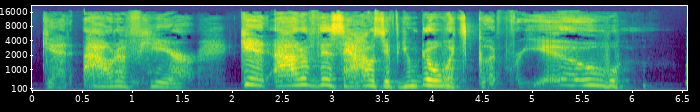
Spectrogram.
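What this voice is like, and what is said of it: Spooky whispering horror-movie voice. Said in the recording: “His whispering at the end kind of spooked me out ... reminded me of a scary movie ... scary voice”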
